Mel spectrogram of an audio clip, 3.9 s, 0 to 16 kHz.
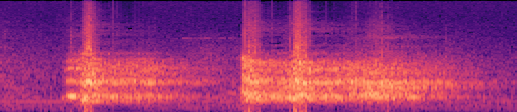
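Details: Dog on 29 April 2016 letting out a sharp bark, a pause of over a second, then a quick double bark, each followed by a long echoing tonal tail.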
